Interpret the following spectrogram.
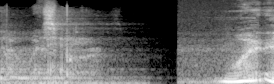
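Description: The tail of an intro tune fades out, then a moment of dead silence. Soft-spoken, near-whispered speech begins about a second and a half in.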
